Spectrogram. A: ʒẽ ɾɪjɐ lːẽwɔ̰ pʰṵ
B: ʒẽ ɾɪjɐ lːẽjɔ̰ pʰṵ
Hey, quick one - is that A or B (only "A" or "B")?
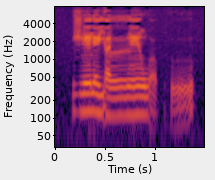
A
